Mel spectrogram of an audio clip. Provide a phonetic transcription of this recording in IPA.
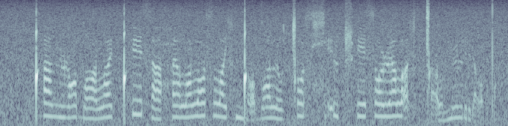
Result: ǃʰa˧vʉ˩ɭe˧ dˤa˩lˠɛ˧ ǃʰe˥sa˩ ħe˧lˠ ɪ˥lˠɔ˥s lˠi˧ɬŋ͡ǃḭ˩dˤi˧ lo˩ǀɔ˥s ɕḛ˥lʈ͡ʂʰe˥s ɔ˥ɭɛ˥lˠa̰˩ɬ ǀa̰˩lˠmʉ˥l rḛ˩tˤ

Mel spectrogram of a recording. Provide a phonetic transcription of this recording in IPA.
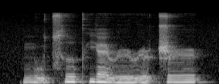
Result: n̪ṵ˨˩ t͡sʰɹ̩˥pʰjɛ˥˩ ɻɻ̩˧˥ɻɻ̩˨˩ ʈ͡ʂɻ̩˥

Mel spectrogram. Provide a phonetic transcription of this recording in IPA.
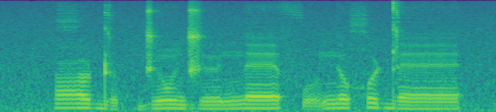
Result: ʕo˥ɖɵː˩pd͡ʒõː˥d͡ʒøː˦ nɛː˦ fo̰˦nø˥χʷi˥ ɖɛː˦

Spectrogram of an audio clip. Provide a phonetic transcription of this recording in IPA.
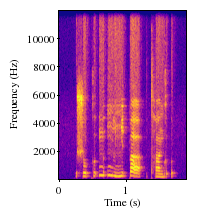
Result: ʃo˨kʊ˦ʔmɪ˦ʔ ɲu˨ɲɛ˦ʔpä̰˦˨ | tʰã˨ɡʊ˦ʔ

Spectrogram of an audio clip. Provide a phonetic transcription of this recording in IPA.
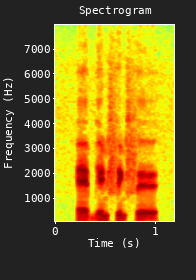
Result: æbɛɳfeɳ fœ

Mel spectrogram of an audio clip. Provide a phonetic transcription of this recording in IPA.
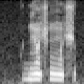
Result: ɡʲɔ̃ʃŋũʃ

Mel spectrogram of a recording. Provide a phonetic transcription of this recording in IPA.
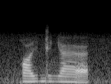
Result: qʷiːɡʲɛʎæː

